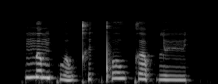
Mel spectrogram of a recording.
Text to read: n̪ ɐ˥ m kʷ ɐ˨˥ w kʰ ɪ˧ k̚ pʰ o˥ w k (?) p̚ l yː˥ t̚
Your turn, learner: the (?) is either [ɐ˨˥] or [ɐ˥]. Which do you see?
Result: ɐ˥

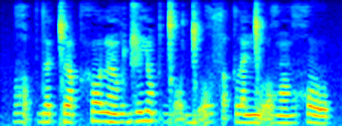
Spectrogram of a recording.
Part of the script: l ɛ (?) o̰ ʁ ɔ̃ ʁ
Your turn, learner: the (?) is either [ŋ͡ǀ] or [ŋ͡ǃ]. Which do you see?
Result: ŋ͡ǀ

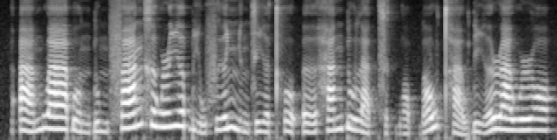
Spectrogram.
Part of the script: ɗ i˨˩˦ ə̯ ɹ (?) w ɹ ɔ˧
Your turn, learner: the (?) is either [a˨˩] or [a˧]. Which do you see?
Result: a˧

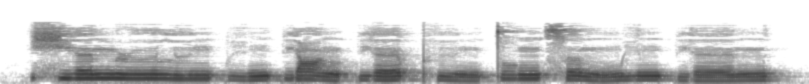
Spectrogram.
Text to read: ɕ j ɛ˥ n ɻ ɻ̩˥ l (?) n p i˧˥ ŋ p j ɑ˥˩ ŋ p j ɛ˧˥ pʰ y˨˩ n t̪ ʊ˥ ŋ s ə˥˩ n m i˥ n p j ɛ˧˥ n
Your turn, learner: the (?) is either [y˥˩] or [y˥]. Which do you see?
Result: y˥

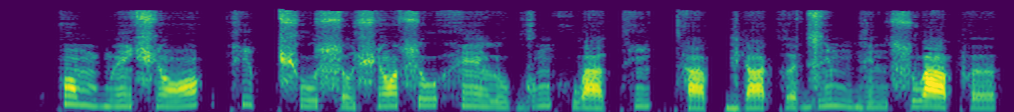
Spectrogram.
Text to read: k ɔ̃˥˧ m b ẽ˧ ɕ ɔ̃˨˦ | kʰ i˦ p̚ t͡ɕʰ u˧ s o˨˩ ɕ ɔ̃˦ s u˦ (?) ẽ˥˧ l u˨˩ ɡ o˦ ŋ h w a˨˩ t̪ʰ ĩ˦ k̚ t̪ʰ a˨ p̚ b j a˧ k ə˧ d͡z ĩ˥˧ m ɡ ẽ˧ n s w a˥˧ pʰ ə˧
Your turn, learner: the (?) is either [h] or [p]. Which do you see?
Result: h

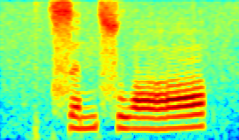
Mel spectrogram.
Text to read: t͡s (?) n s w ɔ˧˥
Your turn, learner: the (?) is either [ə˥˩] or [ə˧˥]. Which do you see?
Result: ə˧˥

